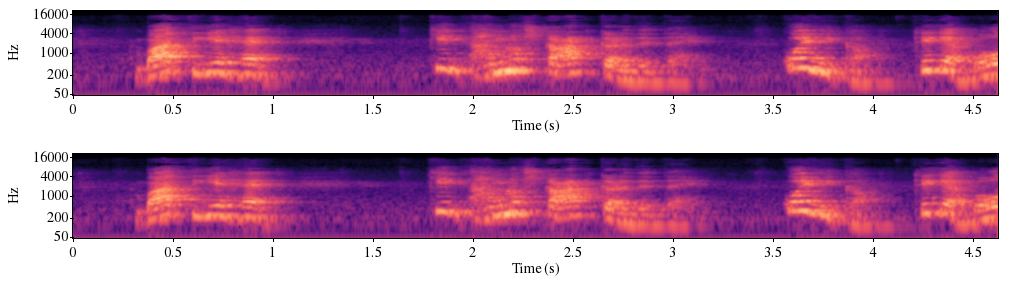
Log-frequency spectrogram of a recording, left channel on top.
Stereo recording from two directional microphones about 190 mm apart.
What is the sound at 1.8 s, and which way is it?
Speech, 20° right (ahead or behind).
